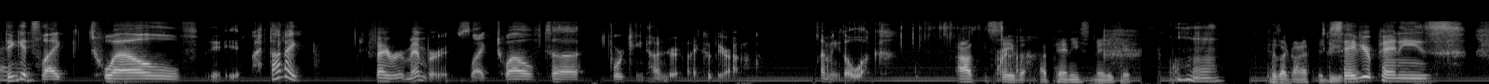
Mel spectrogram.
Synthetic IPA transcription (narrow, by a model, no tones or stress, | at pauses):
ɪθɪ̃ŋkɨtslaɪk̚tʰw̥ɛlˠv̥ɪ̰ʔɪ̰aɪθɔɾaɪ | ɪfaɪɹɨmɛ̃mbə̰˞ɪ̰t̚wʌz̥la̰ɪk̚tʰw̥ɛlˠv̥tʰəfɔɹtʰḭ̃nhʌ̰̃ndɹɨ̰d̚bə̃naɪkʰɨd̚bḭɹɔ̰̃ŋlɛt̚mḭɡo̰ʊlʊ̰k | aɪæftəseɪv̚maɪpʰɛniz̥meɪɾikʰɪk̚m̩m̥m̩ | kʰʌzaɪɡɑ̃nəhæftɨdseɪvjə˞pʰɛniz̥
